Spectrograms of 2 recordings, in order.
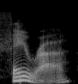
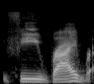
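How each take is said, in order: First: The name does not begin with 'fee'. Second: The name begins with a 'fee' sound. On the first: The speaker calls it right. "it's Feyre" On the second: The speaker calls it wrong. "and not Fee"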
